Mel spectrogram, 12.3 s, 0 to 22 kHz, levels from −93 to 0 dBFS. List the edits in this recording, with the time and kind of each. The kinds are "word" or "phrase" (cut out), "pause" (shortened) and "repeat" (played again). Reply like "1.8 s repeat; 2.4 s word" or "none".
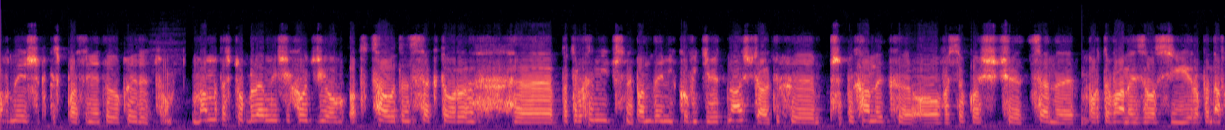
3.5 s word; 6.3 s phrase; 7.7 s word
